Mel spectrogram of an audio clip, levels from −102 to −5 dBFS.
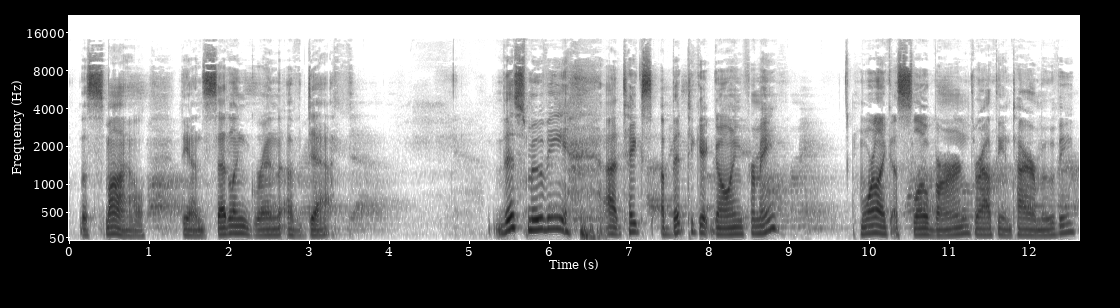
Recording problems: echo of what is said; faint; throughout; 490 ms later, 20 dB below the speech

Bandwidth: 14.5 kHz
